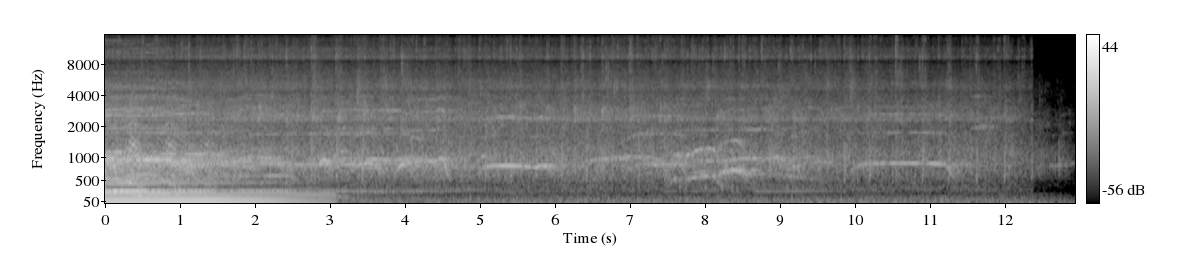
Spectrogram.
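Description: A live band's closing chord rings out and fades over about three seconds, then an audience applauds and cheers, fading away near the end.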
